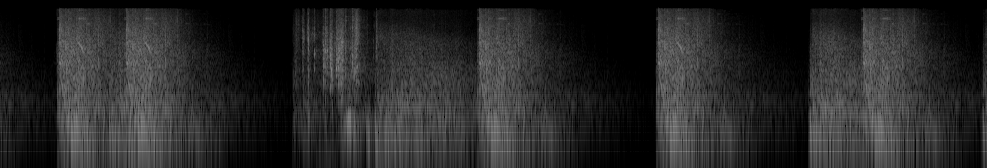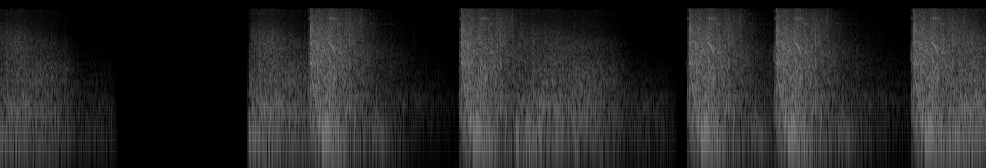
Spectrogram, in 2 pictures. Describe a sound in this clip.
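Pistol shots ring out one after another, each echoing and fading.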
